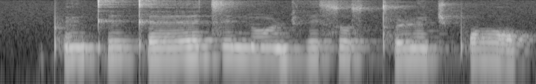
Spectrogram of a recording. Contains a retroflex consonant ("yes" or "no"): yes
